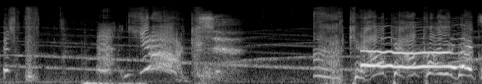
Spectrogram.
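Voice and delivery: high frantic yelling; losing it, screaming; unhinged shriek. Real, not acted. Freaking out over blowing job.

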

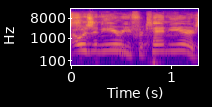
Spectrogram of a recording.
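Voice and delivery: high, strained Trump voice; mock Trump. Friend mocking Trump on the suburbs, high strained. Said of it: "It's like".

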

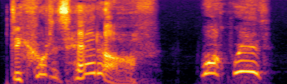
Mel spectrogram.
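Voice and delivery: very high, incredulous questions; appalled and astonished, pitch shooting up; shocked disbelief. A narrator's reading. Learns his friend was beheaded.

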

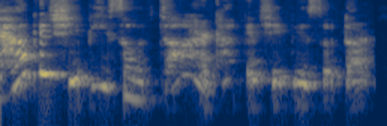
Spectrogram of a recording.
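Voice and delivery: imitating a child's high, hushed wonder; curious kids. Busan kids wondering at her skin, in a high hushed voice. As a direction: whisper it like an amazed little kid. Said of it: "they're probably like".

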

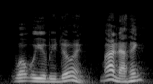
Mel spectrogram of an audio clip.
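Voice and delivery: usual speaking voice

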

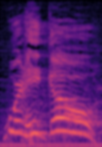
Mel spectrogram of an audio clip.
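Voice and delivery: high, slow panicked cry; freaked-out nurse. Retold or imitated. Nurse panicking at the empty bed, high and slow. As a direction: gasp it out like the bed's empty. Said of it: "she freaks out".

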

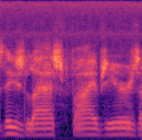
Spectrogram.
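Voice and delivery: usual speaking voice

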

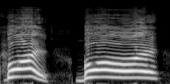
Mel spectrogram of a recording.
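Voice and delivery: very high, loud call; drawn-out mock angry shout; imitated holler. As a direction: yell across a street. Man yelling at him in street.

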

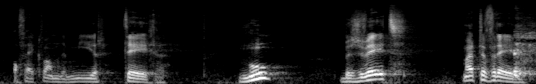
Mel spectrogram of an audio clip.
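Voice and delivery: measured read-aloud narration; story narration. A narrator's reading. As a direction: tell it unhurriedly to children. Reads a story to children.

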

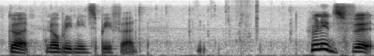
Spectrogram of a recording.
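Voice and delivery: ordinary talk, nothing marked

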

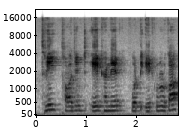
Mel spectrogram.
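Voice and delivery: normal talking voice

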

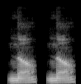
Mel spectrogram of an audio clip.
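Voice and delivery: ordinary delivery, nothing marked

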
